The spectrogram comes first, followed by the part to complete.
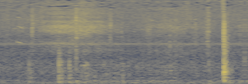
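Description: Sewer inspection camera's push cable being pulled back through the line, with faint scattered clicks and light rattles from the cable and reel. A steady faint high tone runs underneath.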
